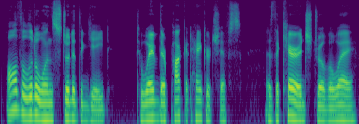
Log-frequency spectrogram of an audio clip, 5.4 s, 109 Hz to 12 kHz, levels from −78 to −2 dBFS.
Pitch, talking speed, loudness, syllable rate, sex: 125 Hz, 200 wpm, -20 LUFS, 5.8 syllables/s, male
